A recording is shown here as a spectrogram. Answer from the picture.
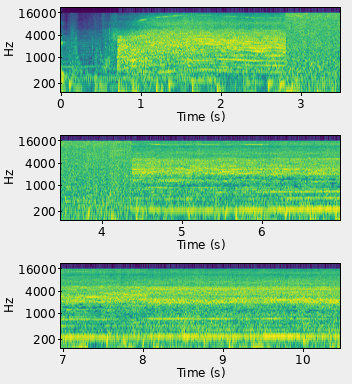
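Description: Angle grinder with a sanding disc grinding mill scale off a steel plate. The motor spins up about a second in and then runs steadily under load against the steel, with the sound changing abruptly twice.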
